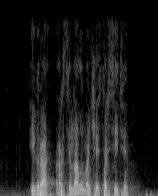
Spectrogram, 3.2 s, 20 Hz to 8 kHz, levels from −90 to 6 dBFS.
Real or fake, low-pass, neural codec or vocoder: real; 7.2 kHz; none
